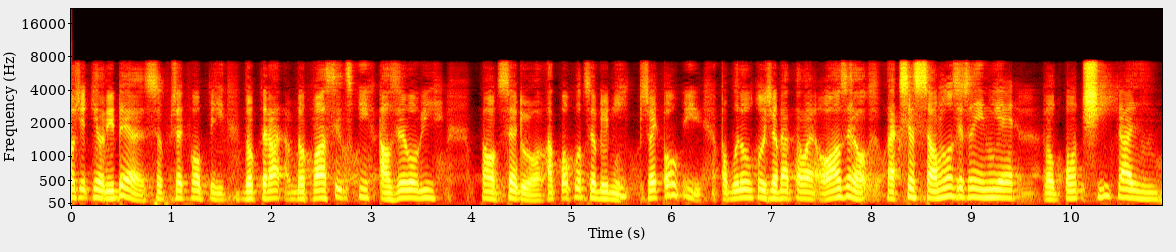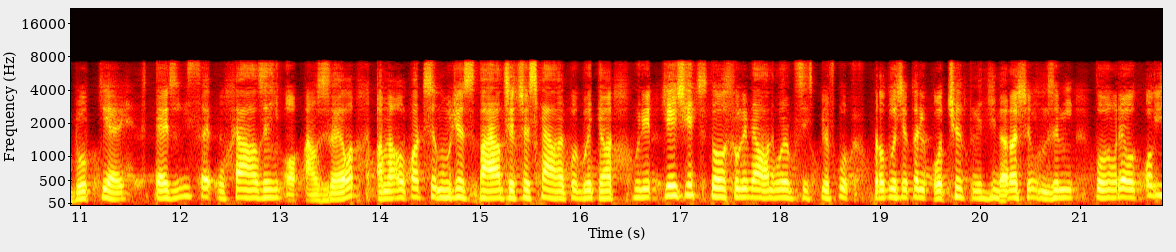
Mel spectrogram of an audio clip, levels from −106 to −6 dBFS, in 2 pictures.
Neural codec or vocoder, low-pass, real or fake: codec, 16 kHz, 0.5 kbps, FreqCodec, larger model; 7.2 kHz; fake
